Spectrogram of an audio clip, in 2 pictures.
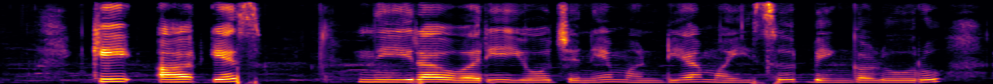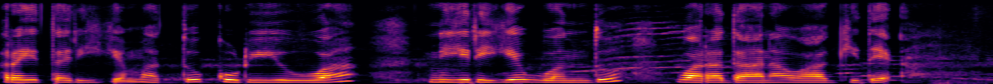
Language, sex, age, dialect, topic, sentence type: Kannada, female, 18-24, Mysore Kannada, agriculture, statement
